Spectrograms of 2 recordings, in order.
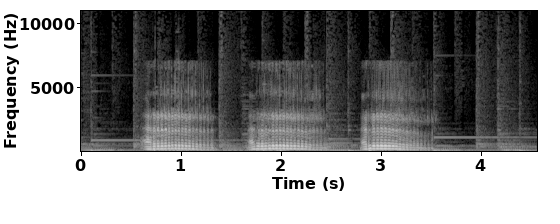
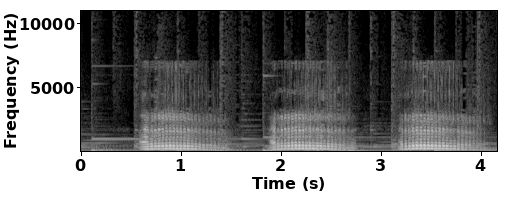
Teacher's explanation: Широкий кінчик язика піднятий до горбочків за верхніми зубами. Він вібрує, тремтить, коли ти сильно дмухаєш на нього. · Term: звук «р»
